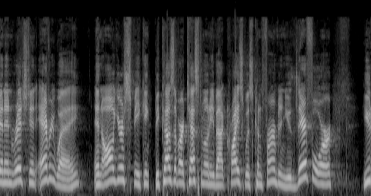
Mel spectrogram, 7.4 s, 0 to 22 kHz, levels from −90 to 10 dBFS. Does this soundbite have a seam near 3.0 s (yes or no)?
yes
